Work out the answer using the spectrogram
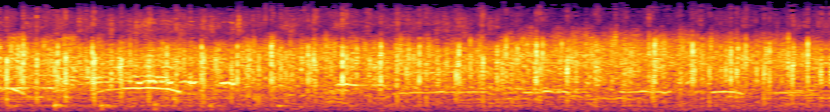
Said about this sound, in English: Oh, let's give the Lord a hand clap tonight.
